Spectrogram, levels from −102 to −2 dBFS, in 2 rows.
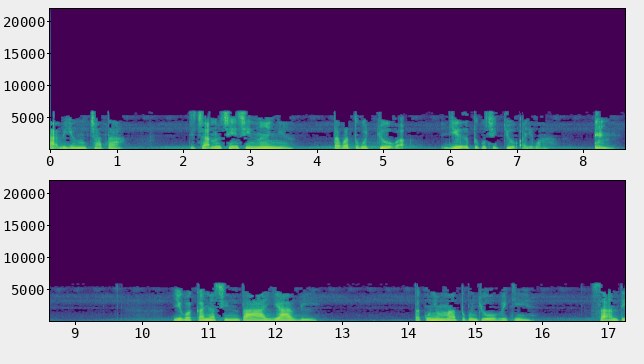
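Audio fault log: Throughout, MP3 compression: the speech is heavily damaged, sounding watery or swirly, with metallic chirps on s sounds, smeared attacks, and nothing above 6 kHz. The likely cause is an MP3 encode starved of bits, which fits a low bitrate of around 25 kbps. The encoder discards weak frequency lines that flicker in and out between frames, and it removes the entire top end above the 6 kHz cut-off.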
